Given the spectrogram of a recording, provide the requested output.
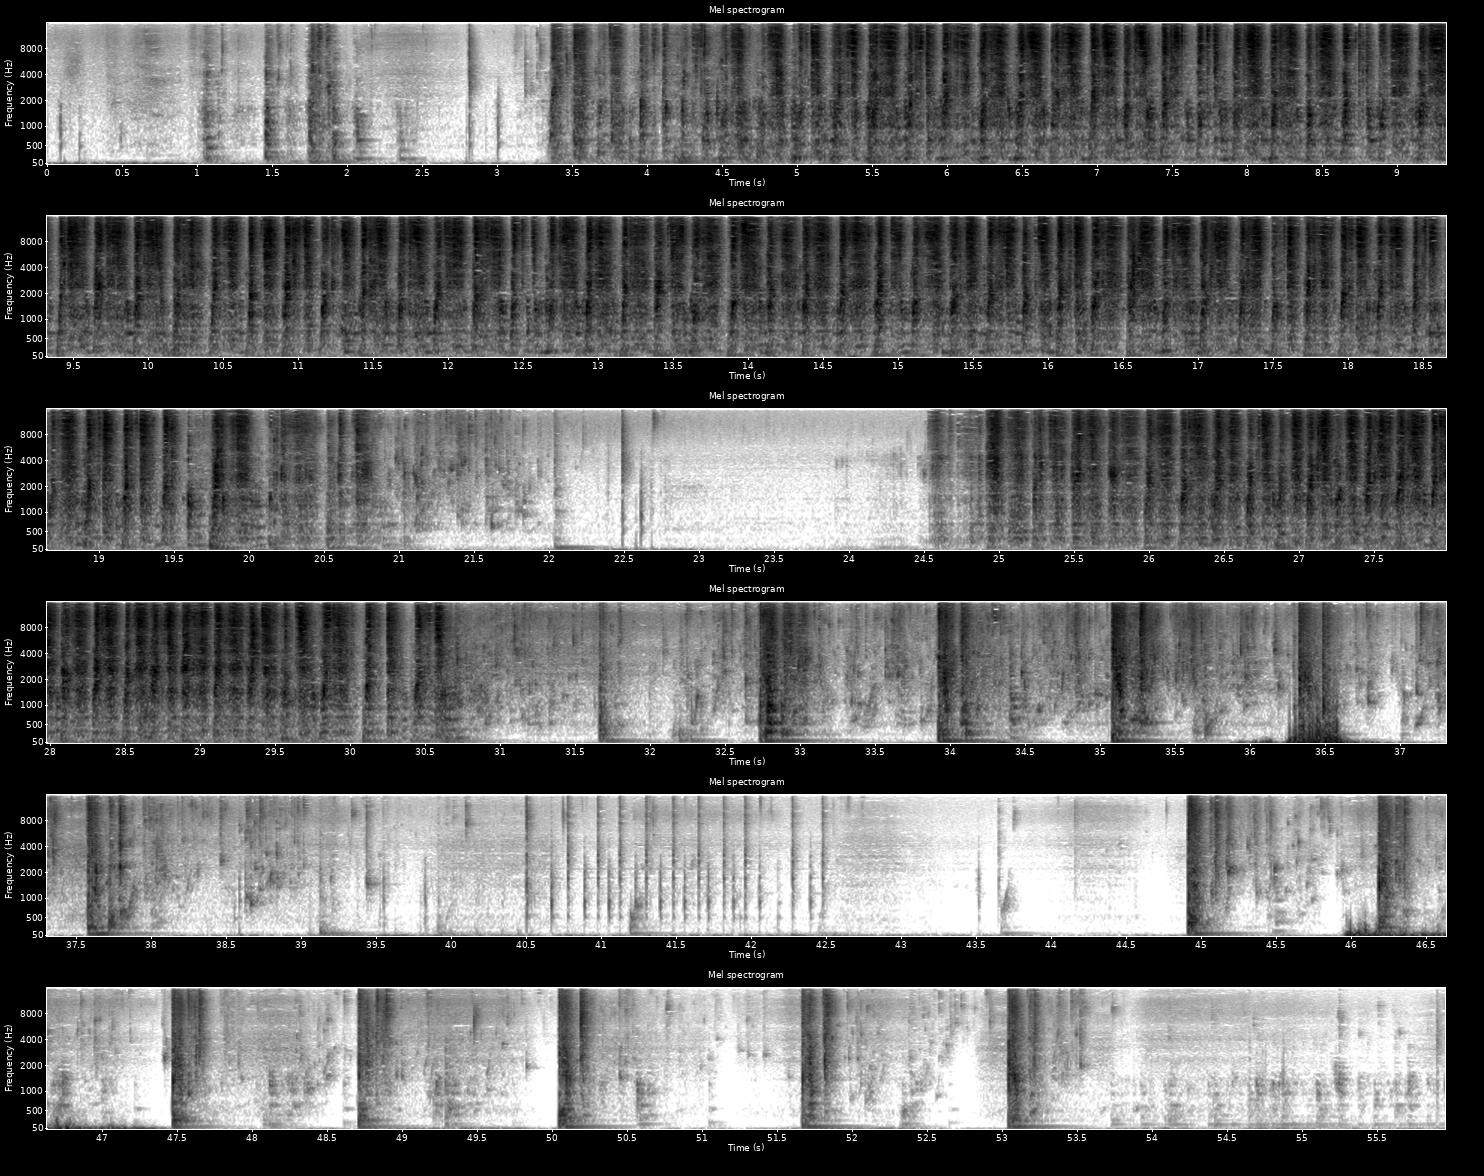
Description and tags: the sound of plunger in a sink with water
